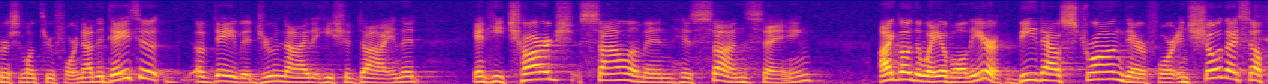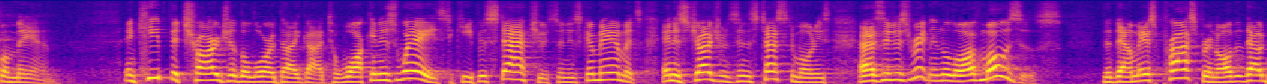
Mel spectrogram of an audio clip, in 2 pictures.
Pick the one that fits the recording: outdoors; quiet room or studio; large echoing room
large echoing room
